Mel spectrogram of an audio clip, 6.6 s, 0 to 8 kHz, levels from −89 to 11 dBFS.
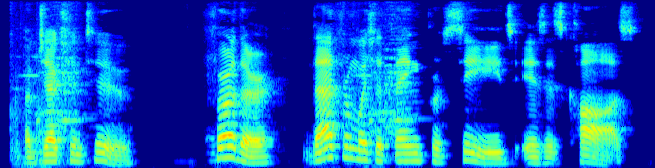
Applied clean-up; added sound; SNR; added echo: classical method Wiener filter.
